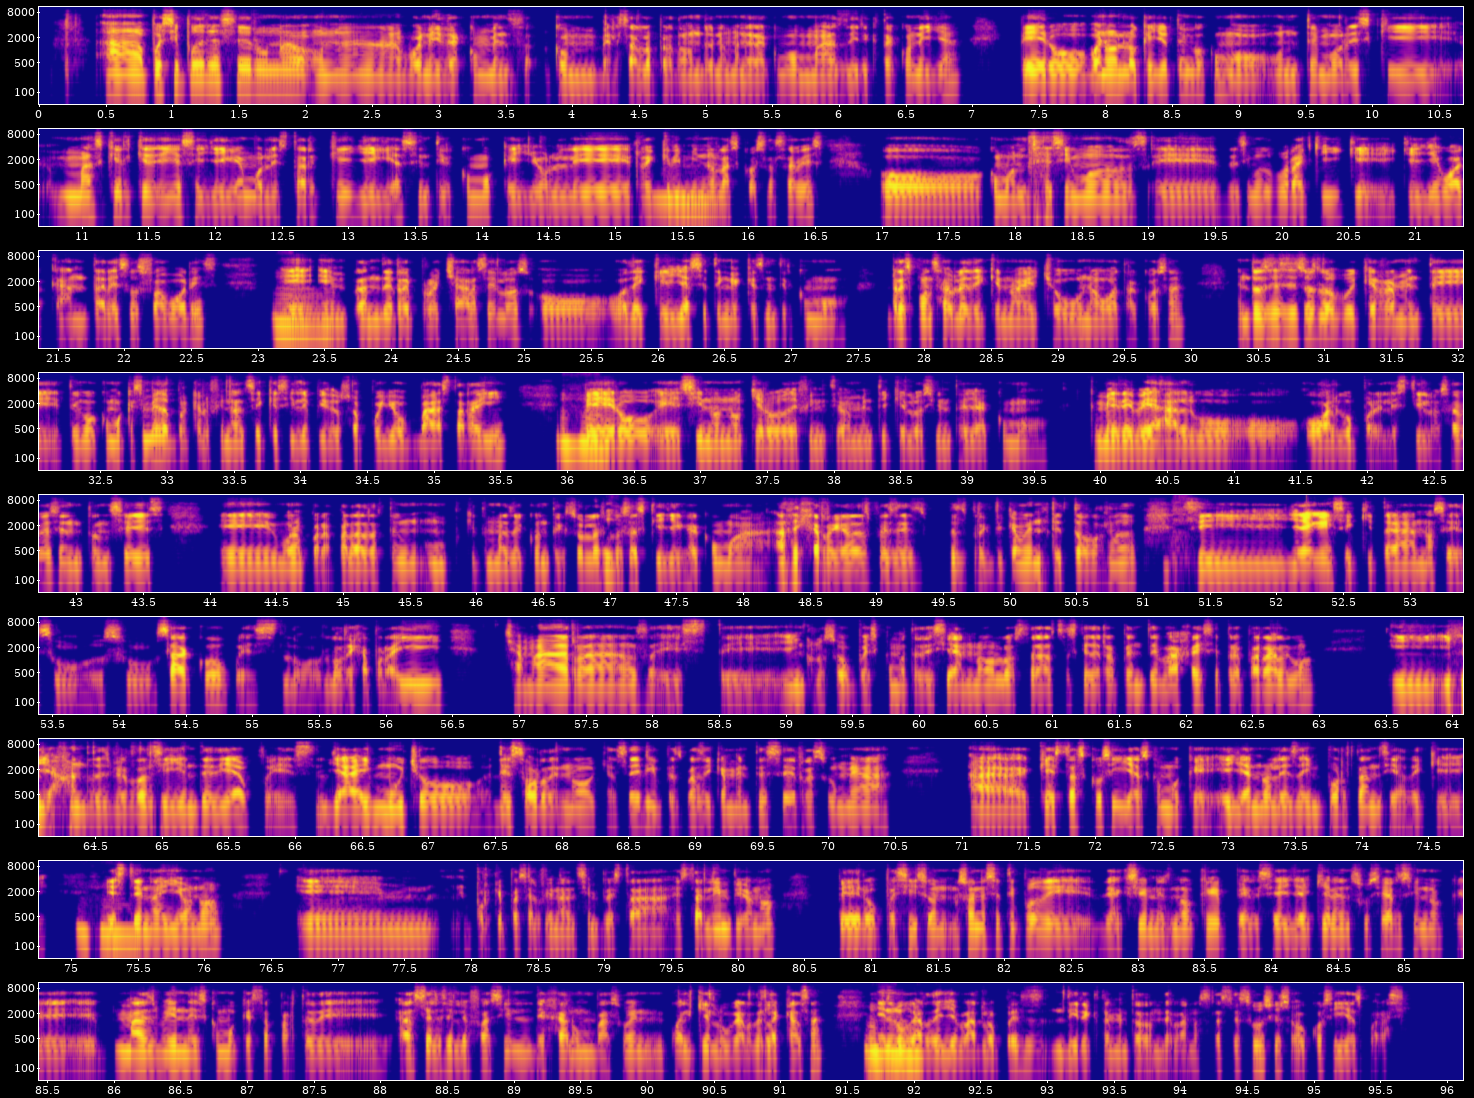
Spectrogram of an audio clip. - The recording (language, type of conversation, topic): Spanish, advice, ¿Cómo podemos ponernos de acuerdo sobre el reparto de las tareas del hogar si tenemos expectativas distintas?
- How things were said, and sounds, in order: laughing while speaking: "como decimos"; other background noise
